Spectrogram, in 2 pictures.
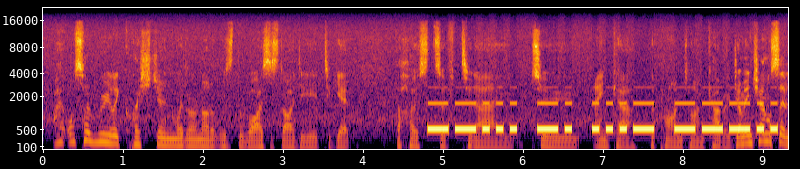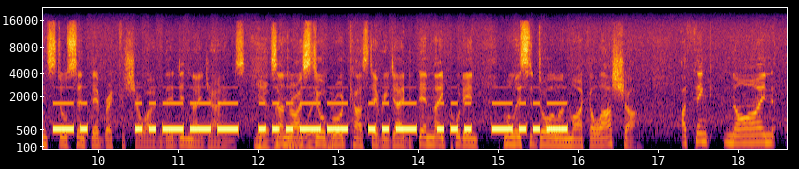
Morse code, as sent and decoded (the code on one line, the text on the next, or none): --... -. ...- ---.. -. / ..--- ...-- ..- ... -..-
7NV8N 23USX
